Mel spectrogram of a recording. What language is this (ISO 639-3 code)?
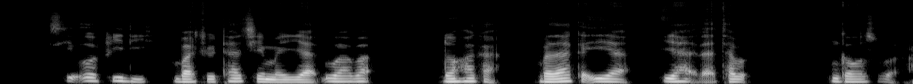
hau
